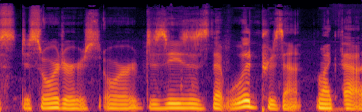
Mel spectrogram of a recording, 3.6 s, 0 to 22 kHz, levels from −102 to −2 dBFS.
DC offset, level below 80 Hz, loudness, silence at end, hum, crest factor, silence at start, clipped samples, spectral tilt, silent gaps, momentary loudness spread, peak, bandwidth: under 0.1%; -52 dBFS; -22 LUFS; 0 s; none; 16 dB; 0 s; under 0.1%; -5.5 dB/octave; none; 7 LU; -6 dBFS; 17 kHz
